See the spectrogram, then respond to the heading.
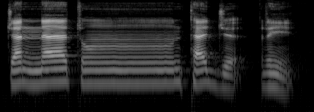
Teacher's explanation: جنتون، صدا میره در بینی، مقداری نگه میداریم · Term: اخفا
